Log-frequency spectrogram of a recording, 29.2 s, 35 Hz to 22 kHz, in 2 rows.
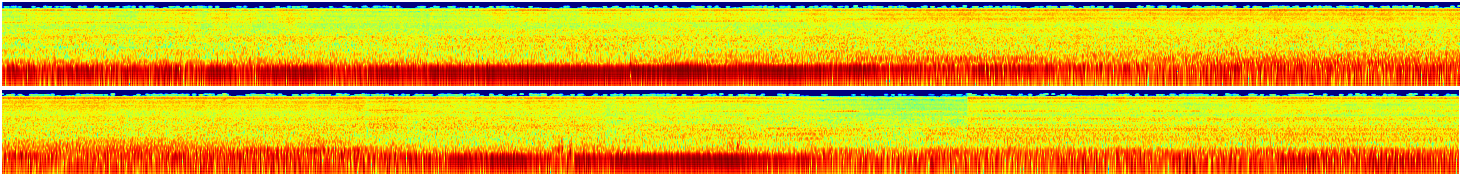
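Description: Yanmar Arashio DE31F fishing boat running underway: a steady low engine drone that shifts slightly in pitch a few times, over the rush of water from the wake along the hull.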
